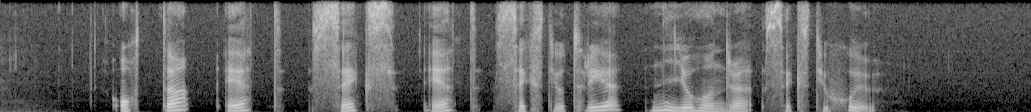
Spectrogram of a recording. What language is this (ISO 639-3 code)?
swe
